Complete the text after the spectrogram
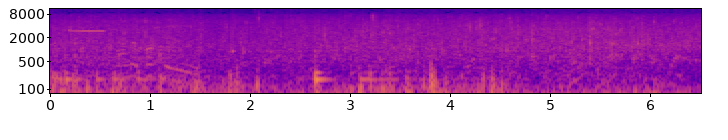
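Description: Rubber waders slosh and splash through shallow water.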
